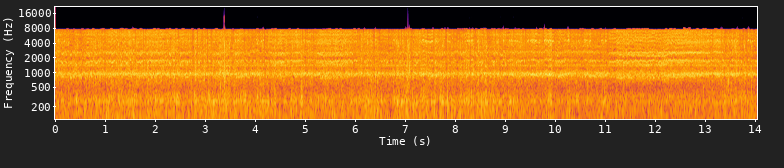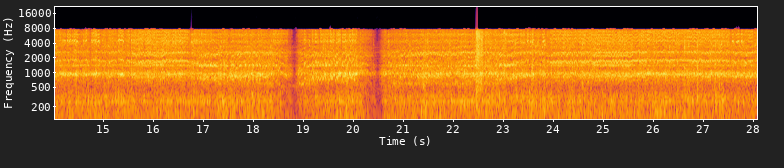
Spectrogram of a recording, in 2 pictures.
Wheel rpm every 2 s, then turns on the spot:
230, 230, 220, 230, 230, 230, 230, 230, 210, 130, 150, 200, 220, 230.
none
